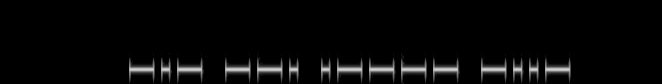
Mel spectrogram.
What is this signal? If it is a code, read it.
Morse code, heard as a keyed tone, about 15 wpm, 700 Hz. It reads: KG1X
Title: USA Call Signs - 4 Characters - Repeated 2x - 15wpm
